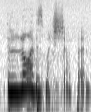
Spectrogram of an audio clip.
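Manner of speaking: soft, murmured "The Lord is my shepherd"; quiet affirmation. Pretend. Believer alone in frustration, softly affirming "The Lord is my shepherd". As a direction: say "The Lord is my shepherd" almost under the breath. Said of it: "I know it's frustrating".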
